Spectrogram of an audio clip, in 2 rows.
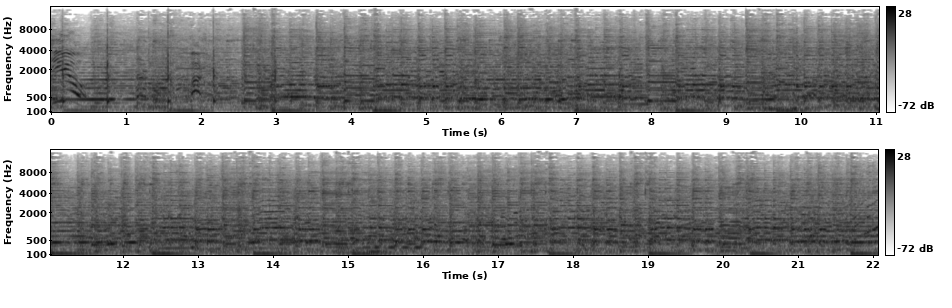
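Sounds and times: frame drum beating: 0.0 - 5.2
accordion: 0.0 - 22.0
plucked lute: 0.0 - 22.0
violin: 0.0 - 22.0.

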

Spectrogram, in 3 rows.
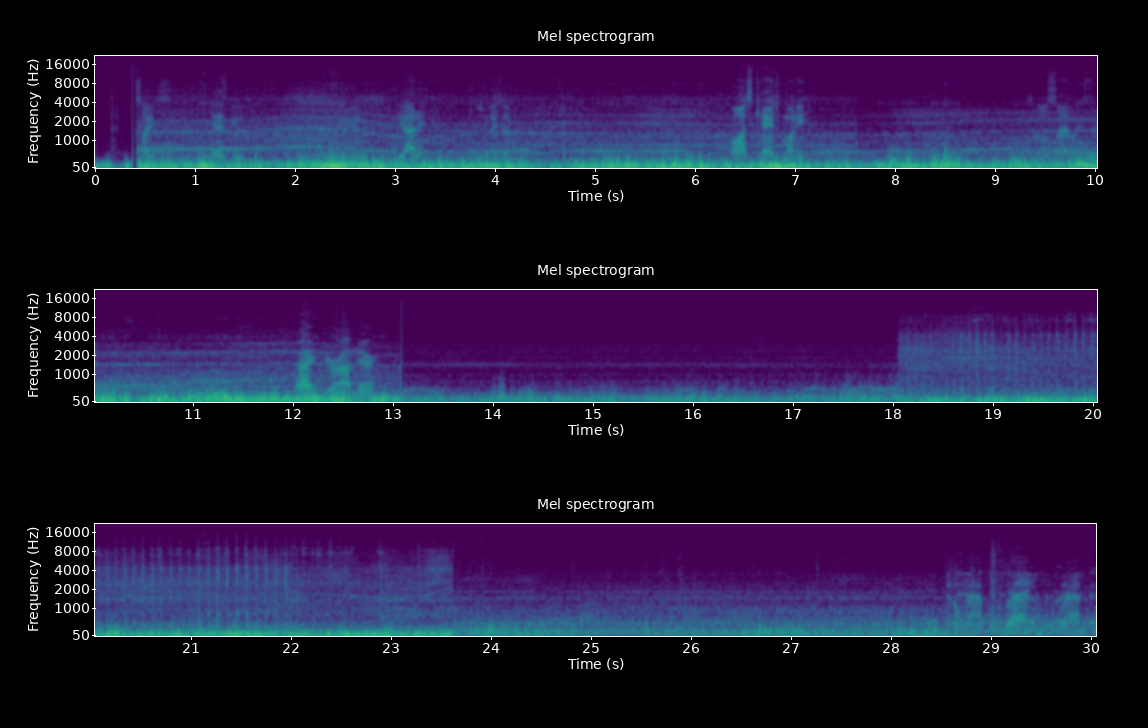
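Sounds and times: low hum with steady tone: 0.0 - 20.5, 22.0 - 30.0
tank engine rumble: 18.1 - 29.2.

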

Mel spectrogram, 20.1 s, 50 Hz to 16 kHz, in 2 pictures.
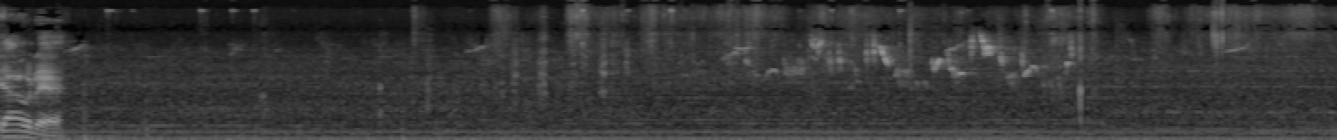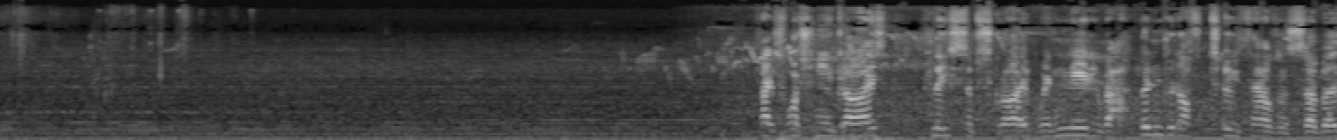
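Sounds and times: small birds chirping: 0.0 - 20.0
steady low hum: 0.0 - 20.0.

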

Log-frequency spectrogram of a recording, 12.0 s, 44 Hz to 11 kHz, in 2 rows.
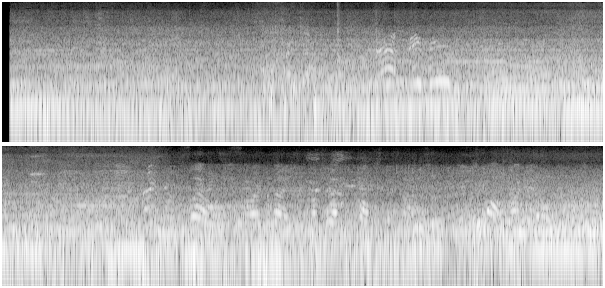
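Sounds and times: ride mechanical hum: 0.1 - 12.0.

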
